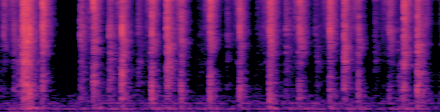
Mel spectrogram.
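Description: A tarot deck being shuffled by hand, overhand: a steady run of soft card clicks, about five a second.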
